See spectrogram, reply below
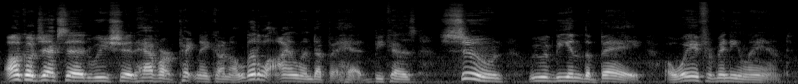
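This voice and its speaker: A middle-aged man reading a children's picture book aloud in a small room, slow and expressive. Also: a little high, breathy edge. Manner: reads slowly and expressively, voices the characters' calls. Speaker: storybook reader. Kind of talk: read-aloud storytelling for children.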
